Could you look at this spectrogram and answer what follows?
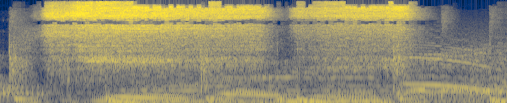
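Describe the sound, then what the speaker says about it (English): Air hisses steadily out of a partly deflated modelling balloon for about two seconds, close up, with a brief dip midway and a faint rubbery squeak near the end. "I'm going to release some air"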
